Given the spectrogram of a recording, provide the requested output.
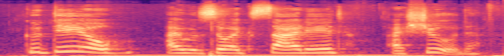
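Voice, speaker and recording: Pitch varies in an ordinary way, in a non-native accent. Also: woman. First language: not English. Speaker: real estate agent. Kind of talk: vlog monologue. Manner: halting.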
